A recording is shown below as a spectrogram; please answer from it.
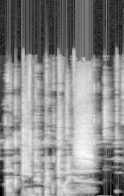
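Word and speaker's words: Anjin Pektoris: Ancine pectoris, which is simply the Turkish pronunciation of angina pectoris, otherwise known as angina, heart condition.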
